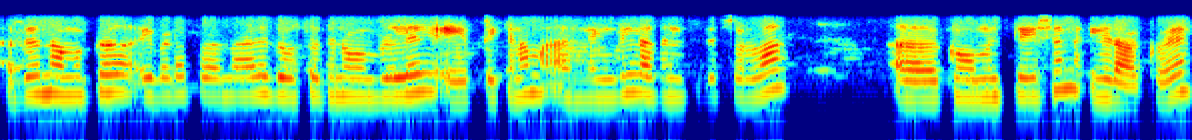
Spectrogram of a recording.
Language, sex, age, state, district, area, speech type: Malayalam, female, 30-45, Kerala, Idukki, rural, conversation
